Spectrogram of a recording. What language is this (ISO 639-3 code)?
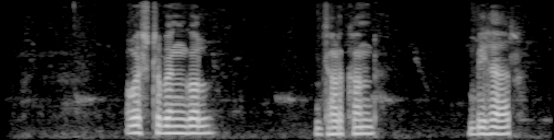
sat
